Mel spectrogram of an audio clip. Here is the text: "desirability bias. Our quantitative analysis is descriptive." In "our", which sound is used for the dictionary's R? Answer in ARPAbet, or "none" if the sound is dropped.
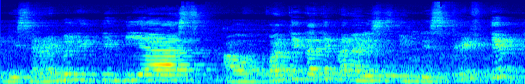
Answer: W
